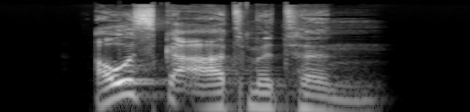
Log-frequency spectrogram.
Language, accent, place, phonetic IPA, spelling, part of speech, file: German, Germany, Berlin, [ˈaʊ̯sɡəˌʔaːtmətn̩], ausgeatmeten, adjective, De-ausgeatmeten.ogg
- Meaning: inflection of ausgeatmet: 1. strong genitive masculine/neuter singular 2. weak/mixed genitive/dative all-gender singular 3. strong/weak/mixed accusative masculine singular 4. strong dative plural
